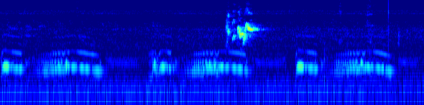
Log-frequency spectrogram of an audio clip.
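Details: Local turtle dove with paired low coos, a short lead-in followed by a long descending phrase. One bright high chirp from another bird cuts in.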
